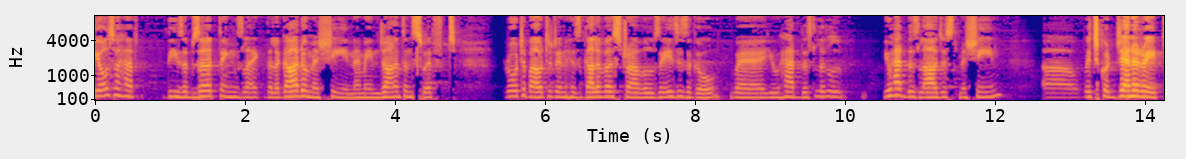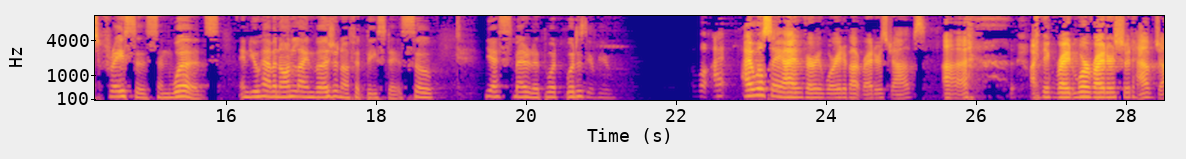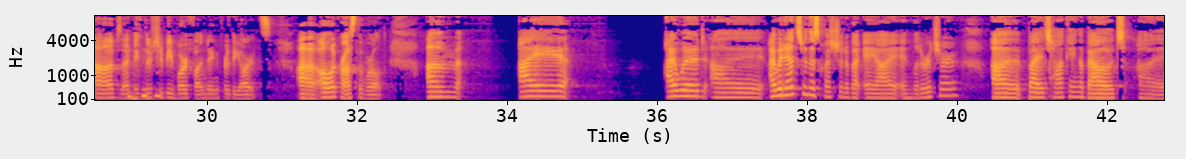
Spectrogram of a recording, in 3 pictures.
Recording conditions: live audience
